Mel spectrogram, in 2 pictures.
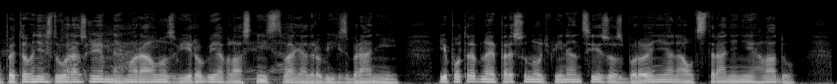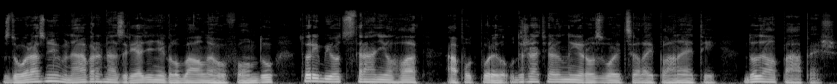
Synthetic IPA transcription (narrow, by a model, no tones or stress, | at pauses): ɔpɛt̪ɔʊɲɛzd̪ʊɔɾazɲujɛmɲɛmɔɾaːlnɔzɟʋiːɾɔbiaʋlasɲiːt͡st̪ʋajad̪ɾɔʋiːɣzbɾaɲiː | jɛpɔt̪ɾɛbnɛːpɾɛsunuːcfinant͡siɛzɔzbɾɔjɛɲɪanaɔt̪st̪ɾaːɲɛɲɪɛɦlad̪u | zd̪ʊɔɾazɲujɛmnaːʋr̩ɣnazɾɪaɟɛɲɪɛɡlɔbaːlnɛɦɔfɔnd̪u | k̚t̪ɔɾiːbiɔt̪st̪ɾaːɲilɦlat̪ | apɔt̪̚pɔɾilṵd̪r̩ʒacɛʎniːɾɔzʋɔjt͡sɛlɛjplanɛːt̪i | d̪ɔd̪alpaːpɛʃ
